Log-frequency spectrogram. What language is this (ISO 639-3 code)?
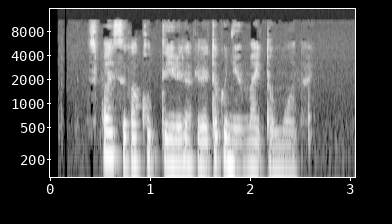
jpn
